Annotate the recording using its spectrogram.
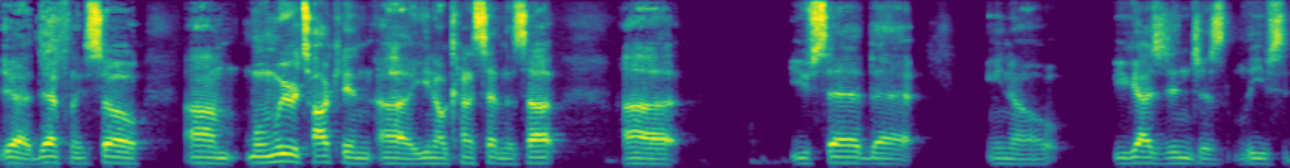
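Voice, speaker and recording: Moderate pace with long, frequent pauses, fairly even intonation and an American accent, against a quiet background. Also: man, fairly low pitch for a man. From Texas. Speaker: podcast host. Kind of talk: podcast interview.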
